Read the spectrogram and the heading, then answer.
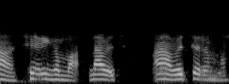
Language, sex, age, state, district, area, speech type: Tamil, female, 18-30, Tamil Nadu, Vellore, urban, conversation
